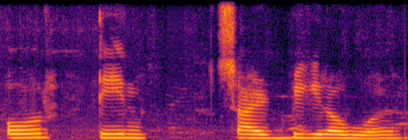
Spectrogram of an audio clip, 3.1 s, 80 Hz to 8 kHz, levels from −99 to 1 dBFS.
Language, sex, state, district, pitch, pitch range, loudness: Hindi, male, Uttar Pradesh, Shamli, 210 Hz, 200-220 Hz, -15 LUFS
